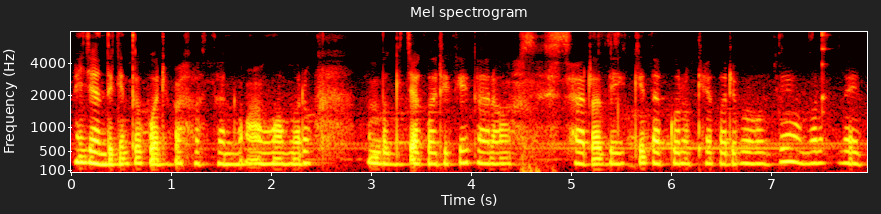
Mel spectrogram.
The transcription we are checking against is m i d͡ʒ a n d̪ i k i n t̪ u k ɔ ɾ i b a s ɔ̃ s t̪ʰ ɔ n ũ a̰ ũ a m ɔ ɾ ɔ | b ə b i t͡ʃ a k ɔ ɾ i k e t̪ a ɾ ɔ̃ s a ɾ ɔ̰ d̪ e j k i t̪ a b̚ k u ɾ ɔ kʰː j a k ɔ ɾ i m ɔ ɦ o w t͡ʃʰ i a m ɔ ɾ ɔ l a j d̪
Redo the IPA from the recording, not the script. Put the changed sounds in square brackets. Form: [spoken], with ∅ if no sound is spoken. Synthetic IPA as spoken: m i d͡ʒ a n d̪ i k i n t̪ u k ɔ ɾ i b a s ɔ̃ s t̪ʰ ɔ n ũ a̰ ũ a m ɔ ɾ ɔ | b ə [ɡ] i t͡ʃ a k ɔ ɾ i k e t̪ a ɾ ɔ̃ s a ɾ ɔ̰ d̪ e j k i t̪ a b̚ k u ɾ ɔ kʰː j a k ɔ ɾ i [b] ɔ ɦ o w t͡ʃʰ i a m ɔ ɾ ɔ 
